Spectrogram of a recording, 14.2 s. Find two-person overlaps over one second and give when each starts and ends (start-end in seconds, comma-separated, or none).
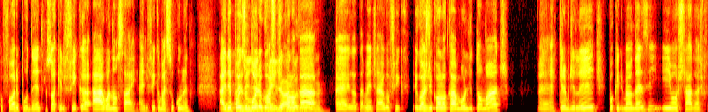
4.7-6.5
